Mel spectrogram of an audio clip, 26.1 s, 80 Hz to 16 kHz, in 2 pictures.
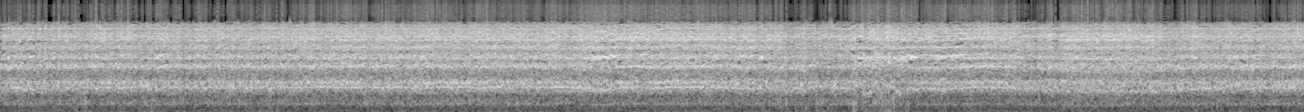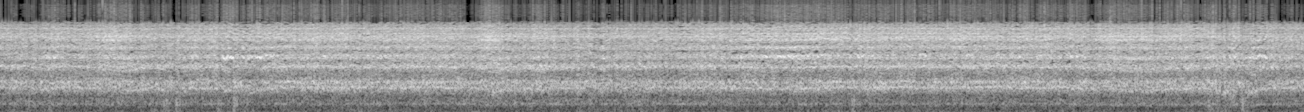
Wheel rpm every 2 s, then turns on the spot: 240, 230, 230, 230, 210, 210, 230, 220, 230, 230, 230, 230, 220.
none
